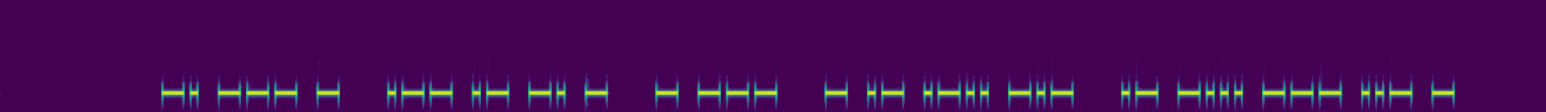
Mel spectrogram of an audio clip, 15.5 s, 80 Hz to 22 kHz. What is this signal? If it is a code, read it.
Morse code, heard as a keyed tone, about 17 wpm, 700 Hz. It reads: NOT WANT TO TALK ABOUT
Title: Speed-Racing - Sets of 5 Words 17wpm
